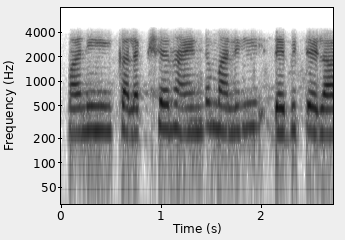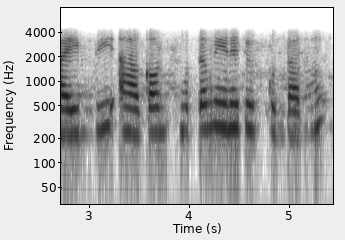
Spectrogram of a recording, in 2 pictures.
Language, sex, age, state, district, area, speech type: Telugu, female, 18-30, Telangana, Warangal, rural, conversation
